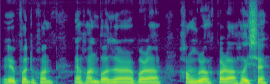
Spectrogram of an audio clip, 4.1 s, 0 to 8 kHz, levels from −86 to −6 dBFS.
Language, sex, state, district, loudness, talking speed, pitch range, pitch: Assamese, male, Assam, Sonitpur, -17 LUFS, 120 wpm, 115-125 Hz, 115 Hz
